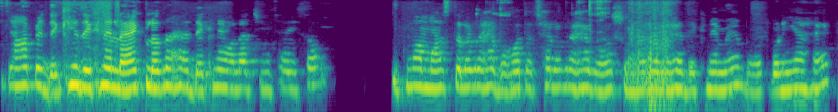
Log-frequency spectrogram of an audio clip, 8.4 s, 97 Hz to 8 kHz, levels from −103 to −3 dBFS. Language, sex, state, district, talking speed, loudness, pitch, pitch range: Hindi, female, Jharkhand, Sahebganj, 235 wpm, -18 LUFS, 250 Hz, 235-270 Hz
